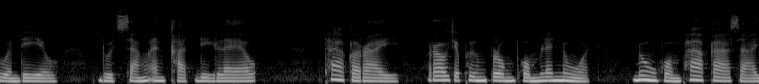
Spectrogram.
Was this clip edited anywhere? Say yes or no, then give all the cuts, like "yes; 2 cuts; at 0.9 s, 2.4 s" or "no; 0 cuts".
no; 0 cuts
